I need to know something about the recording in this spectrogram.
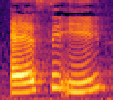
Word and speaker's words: si: A diferença entre XI e SI é que XI, a letra I, mantém a pronúncia de I. Então é XI. Ele tem um pouco de chiado também, né? Como se fosse SHI ou CHI pronunciando em português, tá? É XI, tá? E SI já é sem chiado e a letra I é mais fechada, tá?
